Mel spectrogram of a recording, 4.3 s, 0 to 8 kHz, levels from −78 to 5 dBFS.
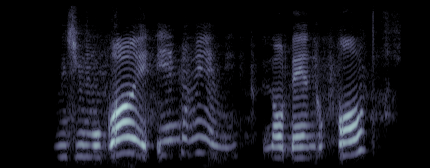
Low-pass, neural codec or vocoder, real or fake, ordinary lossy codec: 7.2 kHz; autoencoder, 48 kHz, 32 numbers a frame, DAC-VAE, trained on Japanese speech; fake; MP3, 48 kbps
